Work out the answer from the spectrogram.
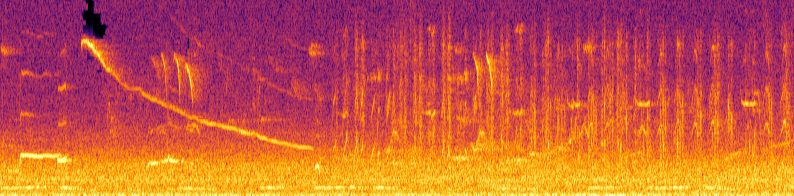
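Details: Evening starling flock resting on a branch, stretching and chatting: a long falling whistle sweeping down, short slurred notes after, then a buzzy rattling patter, with faint low hooting tones and steady rumble behind.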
